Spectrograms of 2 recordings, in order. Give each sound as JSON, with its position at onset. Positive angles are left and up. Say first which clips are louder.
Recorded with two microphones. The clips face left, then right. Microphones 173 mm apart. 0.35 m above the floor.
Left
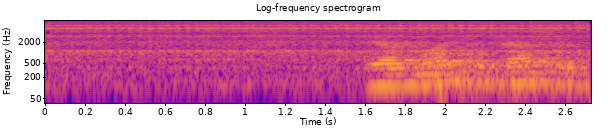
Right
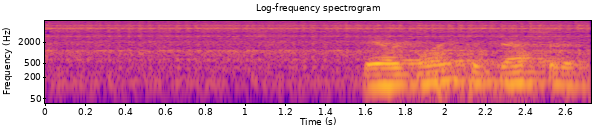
{"t": 1.6, "sound": "a man speaking", "louder": "right 6 dB", "side_deg": -55, "distance_m": 5.0}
